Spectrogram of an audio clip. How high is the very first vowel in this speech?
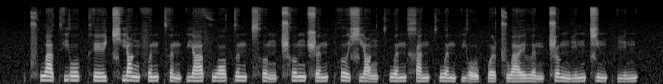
low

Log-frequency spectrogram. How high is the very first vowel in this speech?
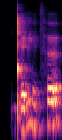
mid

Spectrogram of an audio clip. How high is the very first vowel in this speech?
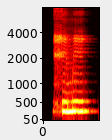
high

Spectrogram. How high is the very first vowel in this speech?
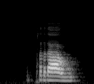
low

